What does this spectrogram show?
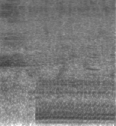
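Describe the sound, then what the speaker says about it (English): A dog gives a low, continuous growl that starts abruptly and holds steady, close and fairly loud. "Come on, this dog wants you to wake up."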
